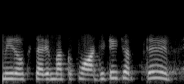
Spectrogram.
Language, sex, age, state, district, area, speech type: Telugu, female, 18-30, Telangana, Adilabad, urban, conversation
